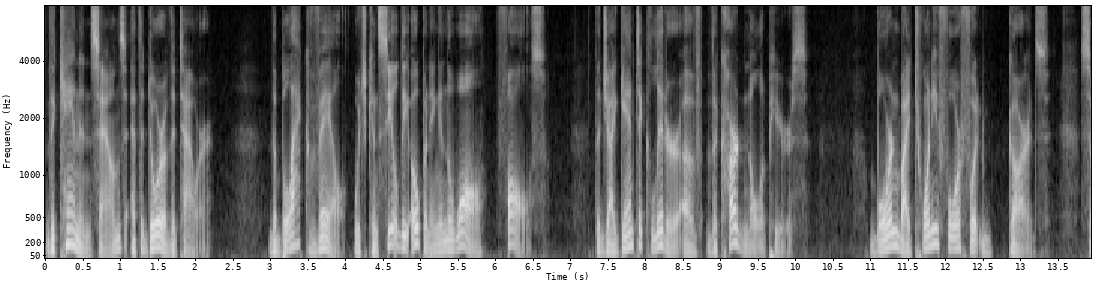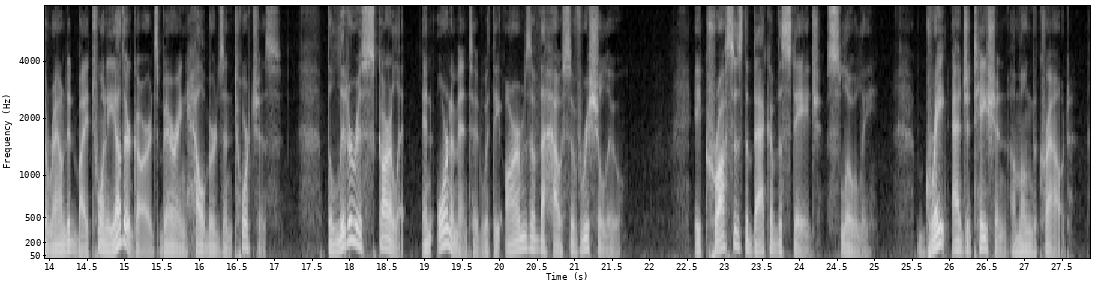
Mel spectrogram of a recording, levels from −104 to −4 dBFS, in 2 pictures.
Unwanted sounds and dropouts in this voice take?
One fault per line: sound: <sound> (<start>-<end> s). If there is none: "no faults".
no faults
